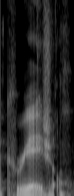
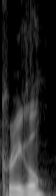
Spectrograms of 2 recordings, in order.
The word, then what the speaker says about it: Kriégel: Today's story is about the murder of Ana Kriégel. Ana Kriégel. Yeah. So it looks like Kriegel. Like if Okay. you're just looking at it, Kriegel. But it's pronounced Kriégel.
